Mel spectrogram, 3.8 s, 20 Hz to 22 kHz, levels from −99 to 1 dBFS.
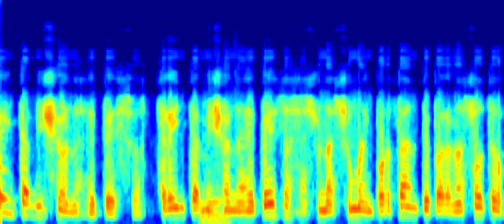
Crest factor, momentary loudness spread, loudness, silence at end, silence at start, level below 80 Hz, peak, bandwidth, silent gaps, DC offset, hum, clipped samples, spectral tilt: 14 dB; 5 LU; -22 LUFS; 0 s; 0 s; -76 dBFS; -6 dBFS; 8.2 kHz; none; under 0.1%; none; under 0.1%; -6 dB/octave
